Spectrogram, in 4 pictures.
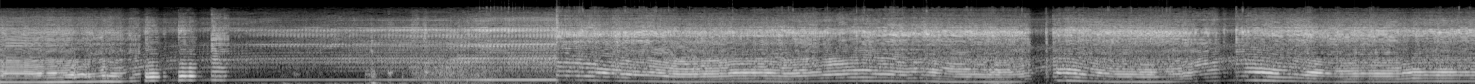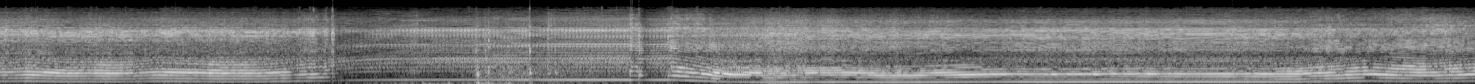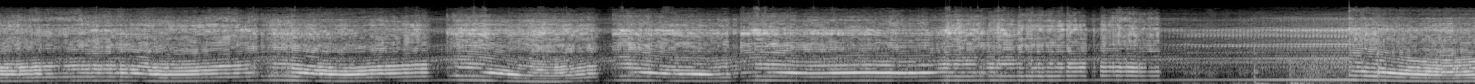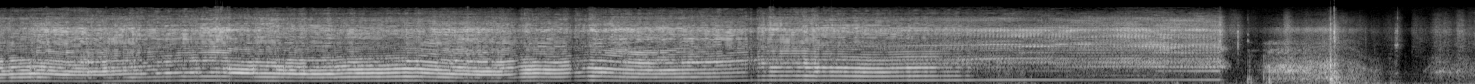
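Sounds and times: rotary tool grinding fiberglass: 0.0s - 59.0s.

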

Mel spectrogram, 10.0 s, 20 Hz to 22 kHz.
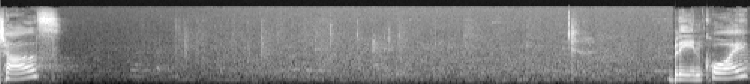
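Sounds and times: low murmur of room: 0.0s - 10.0s
faint clicks and taps: 2.3s - 5.4s.

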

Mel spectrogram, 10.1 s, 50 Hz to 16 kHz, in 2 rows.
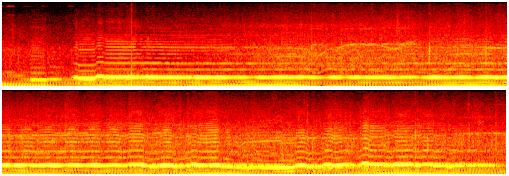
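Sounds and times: low musical accompaniment: 0.0s - 10.0s
clarinet holding long note: 0.1s - 10.0s.

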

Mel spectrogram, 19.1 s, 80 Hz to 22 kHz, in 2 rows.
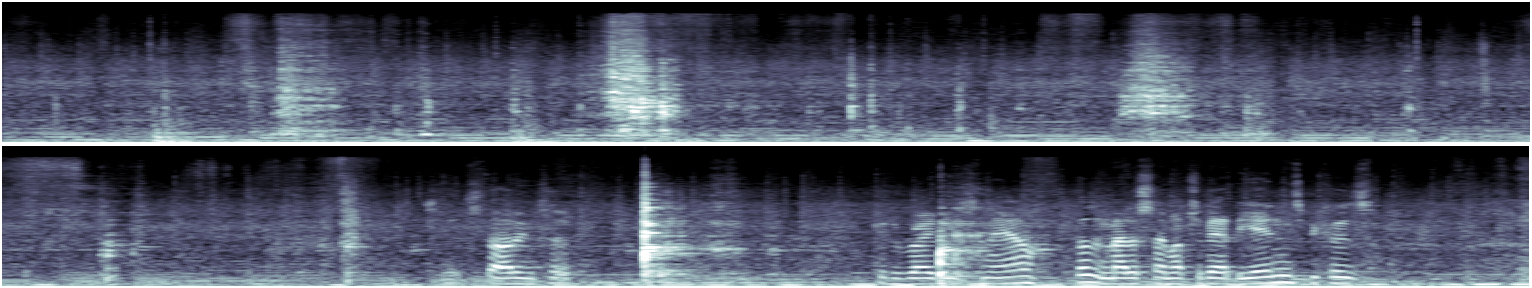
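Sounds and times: background music: 0.0s - 19.0s
sheet steel scraping on a bar: 1.4s - 2.8s, 3.6s - 8.0s, 8.7s - 12.2s, 13.5s - 14.5s.

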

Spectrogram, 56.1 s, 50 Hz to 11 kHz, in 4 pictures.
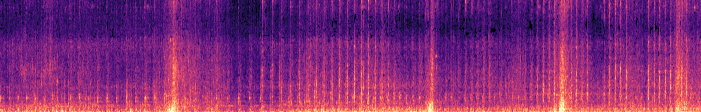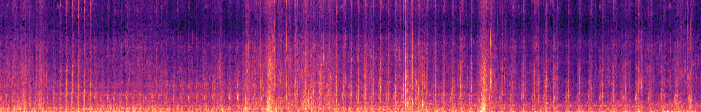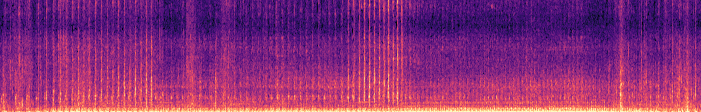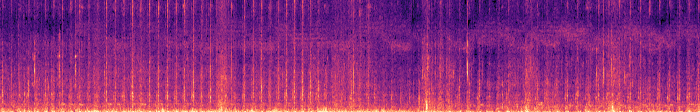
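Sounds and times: knocks and rattles: 0.0s - 36.6s
diesel engine chugging: 0.0s - 56.0s.

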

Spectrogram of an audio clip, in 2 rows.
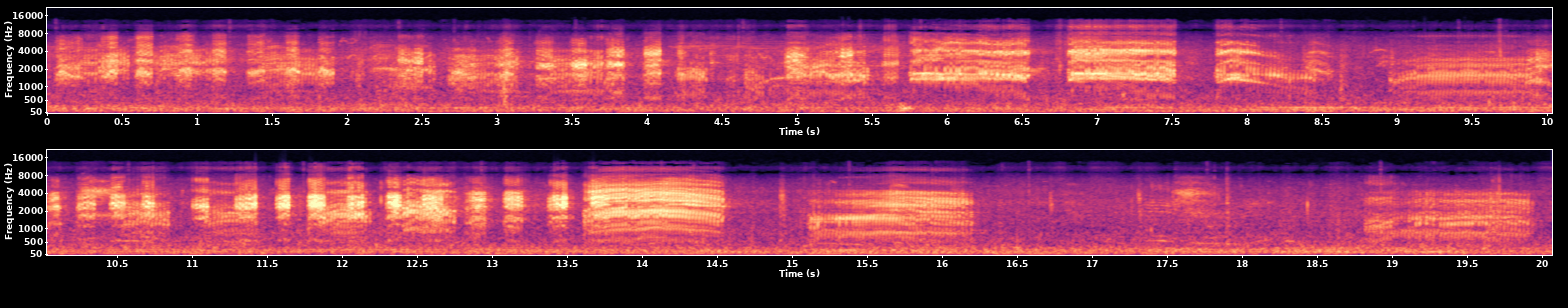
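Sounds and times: gulls squawking: 0.0s - 16.4s, 18.8s - 20.0s.

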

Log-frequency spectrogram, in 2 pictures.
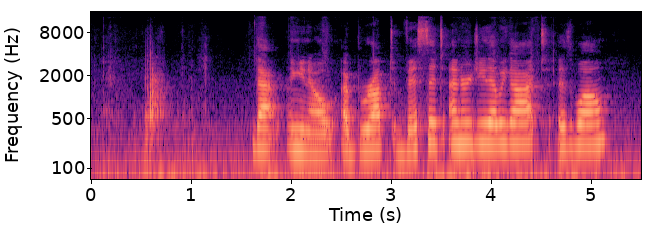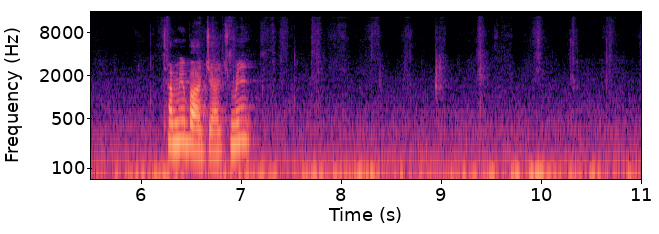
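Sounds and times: cards being shuffled: 7.2s - 11.0s.

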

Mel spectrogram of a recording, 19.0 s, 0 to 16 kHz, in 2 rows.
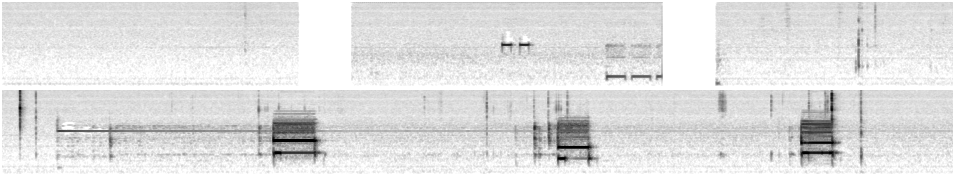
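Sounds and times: faint high tone and hiss: 10.0s - 14.8s.

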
